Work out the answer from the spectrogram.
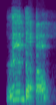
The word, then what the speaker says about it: Brandão: Brandao rhymes with Sandow.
